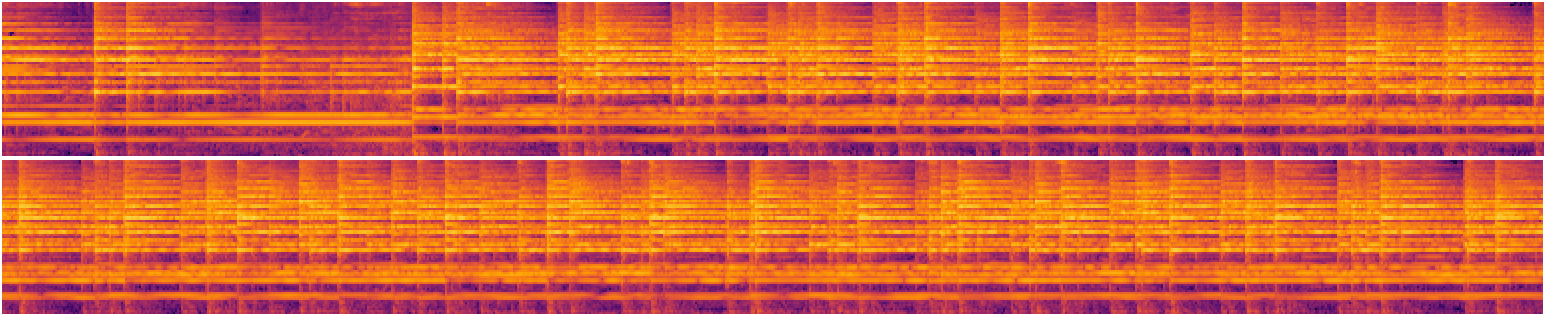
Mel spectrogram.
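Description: Bronze church bells on a trailer-mounted bell frame ringing, the large bell swung full circle (volteo) with its clapper striking in fast, regular strokes. About four seconds in, a second, higher bell joins and the ringing thickens into a continuous peal.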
